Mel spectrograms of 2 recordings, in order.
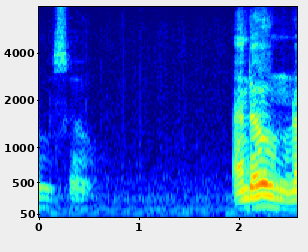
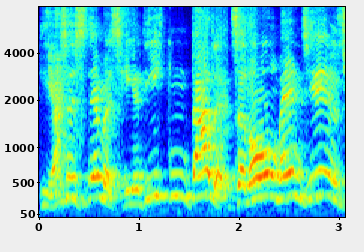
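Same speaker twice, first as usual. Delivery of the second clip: higher, louder eager calls that build into a gushing report; excited calling; 7 semitones higher, 5 dB louder than usual. Acted. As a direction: burst in breathless with news for the master. Servant bursts in calling master.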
